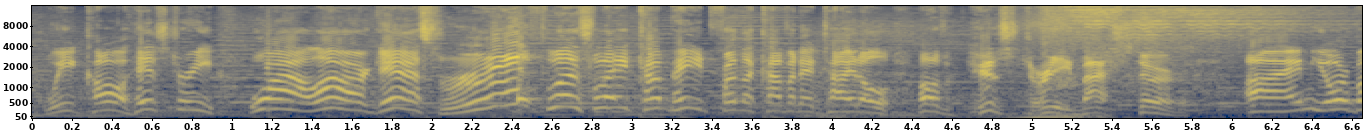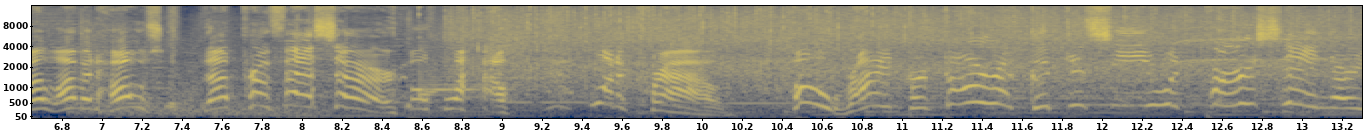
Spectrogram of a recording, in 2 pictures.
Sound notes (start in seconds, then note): 8.5 audience applauding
